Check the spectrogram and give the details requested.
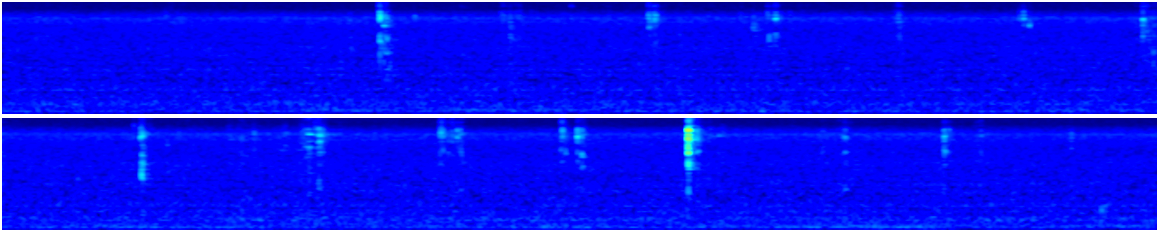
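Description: Scattered small clicks and ticks of a balut egg being handled in a ceramic bowl, eggshell picked off by hand and a spoon touching the bowl, with one sharper tap late on, over a faint steady hum.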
